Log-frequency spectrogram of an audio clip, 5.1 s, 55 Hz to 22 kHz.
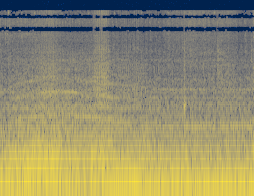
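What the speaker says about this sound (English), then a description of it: "Let's put it in reverse." A Citroen 2CV reverses, its small engine giving a steady, loud low rumble and whir close by with little change in pitch, no one speaking over it.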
